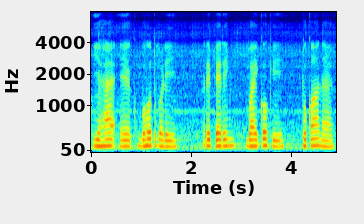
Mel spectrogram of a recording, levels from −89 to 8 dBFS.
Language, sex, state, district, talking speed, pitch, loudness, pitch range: Hindi, male, Uttar Pradesh, Saharanpur, 110 wpm, 135 Hz, -18 LUFS, 130-140 Hz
